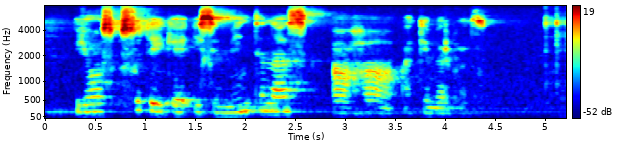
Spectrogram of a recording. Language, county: Lithuanian, Klaipėda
